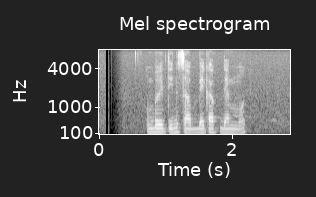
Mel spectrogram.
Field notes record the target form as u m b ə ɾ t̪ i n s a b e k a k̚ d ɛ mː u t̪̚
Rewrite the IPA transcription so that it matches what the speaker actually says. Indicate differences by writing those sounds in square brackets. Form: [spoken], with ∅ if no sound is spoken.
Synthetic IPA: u m b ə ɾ t̪ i n s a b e k a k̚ d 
